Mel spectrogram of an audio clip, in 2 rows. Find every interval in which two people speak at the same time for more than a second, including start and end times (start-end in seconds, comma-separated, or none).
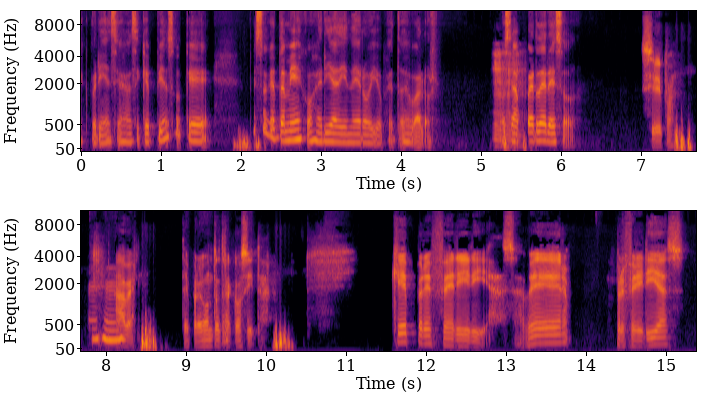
none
